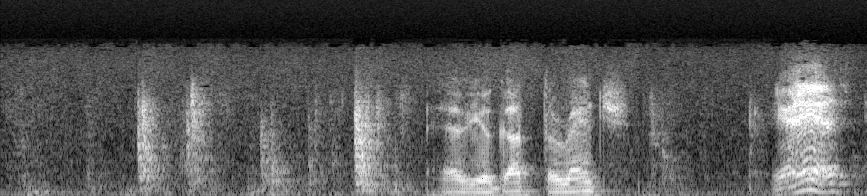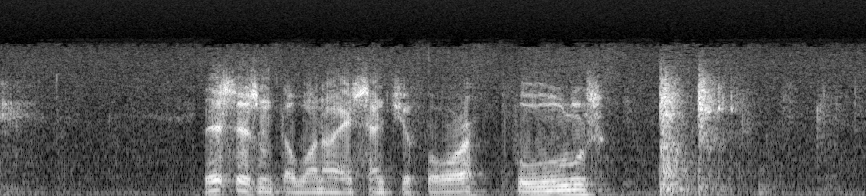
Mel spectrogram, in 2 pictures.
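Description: A man talks gruffly, heard through an old, muffled recording.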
